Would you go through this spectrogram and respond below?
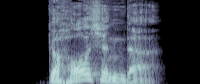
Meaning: inflection of gehorchend: 1. strong/mixed nominative masculine singular 2. strong genitive/dative feminine singular 3. strong genitive plural
- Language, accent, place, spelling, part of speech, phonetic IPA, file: German, Germany, Berlin, gehorchender, adjective, [ɡəˈhɔʁçn̩dɐ], De-gehorchender.ogg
